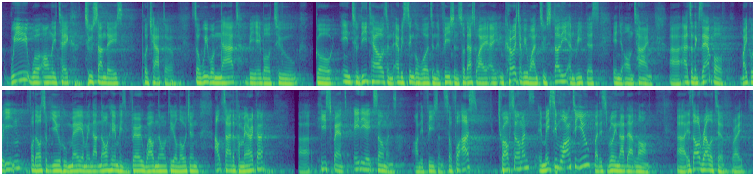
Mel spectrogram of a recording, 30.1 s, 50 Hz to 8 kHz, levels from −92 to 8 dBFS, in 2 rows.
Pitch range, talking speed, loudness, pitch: 120-145 Hz, 195 wpm, -15 LUFS, 130 Hz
